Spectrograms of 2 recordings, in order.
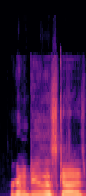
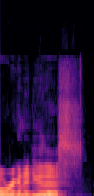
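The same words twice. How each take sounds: First: Higher, pumped-up rallying cry; rally yourself like a coach; pep talk. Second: Said in the usual way. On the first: Acted.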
